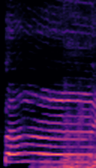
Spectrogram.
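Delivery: high, loud sing-song bye; high mocking farewell; mock chorus bye. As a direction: wave them off in a high chirpy chorus. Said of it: "all the ladies in the crew were like".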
